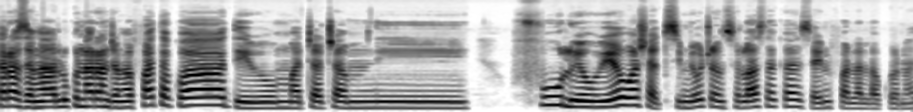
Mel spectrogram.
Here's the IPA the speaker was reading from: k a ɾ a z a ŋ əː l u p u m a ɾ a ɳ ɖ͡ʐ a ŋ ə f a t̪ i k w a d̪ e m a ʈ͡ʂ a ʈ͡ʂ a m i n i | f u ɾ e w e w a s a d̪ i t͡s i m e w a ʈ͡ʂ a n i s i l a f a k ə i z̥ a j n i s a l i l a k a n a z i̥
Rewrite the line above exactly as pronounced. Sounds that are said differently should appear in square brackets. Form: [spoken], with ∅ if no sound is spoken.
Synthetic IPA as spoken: k a ɾ a z a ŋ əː l u [k] u [n] a ɾ a ɳ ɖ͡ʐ a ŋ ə f a t̪ [a] k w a d̪ e m a ʈ͡ʂ a ʈ͡ʂ a m i n i | f u [l] e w e w a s a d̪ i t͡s i m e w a ʈ͡ʂ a n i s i l a [s] a k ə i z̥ a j n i [f] a l [a] l a k a n a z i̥

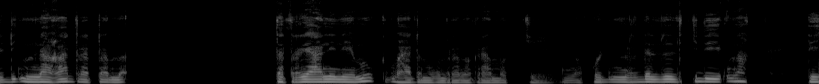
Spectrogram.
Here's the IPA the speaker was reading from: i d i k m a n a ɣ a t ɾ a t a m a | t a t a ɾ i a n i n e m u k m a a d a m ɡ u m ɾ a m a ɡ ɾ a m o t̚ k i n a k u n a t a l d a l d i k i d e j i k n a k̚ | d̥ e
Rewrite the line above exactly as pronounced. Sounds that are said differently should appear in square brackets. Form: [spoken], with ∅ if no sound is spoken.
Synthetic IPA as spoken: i d i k m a n a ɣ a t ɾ a t a m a | t a t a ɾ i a n i n e m u k m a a d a m ɡ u m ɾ a m a ɡ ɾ a m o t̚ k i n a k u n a [d] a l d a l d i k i d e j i k n a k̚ | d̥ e

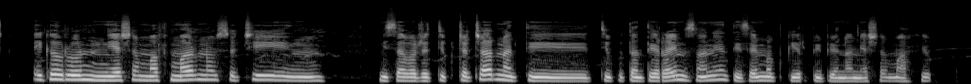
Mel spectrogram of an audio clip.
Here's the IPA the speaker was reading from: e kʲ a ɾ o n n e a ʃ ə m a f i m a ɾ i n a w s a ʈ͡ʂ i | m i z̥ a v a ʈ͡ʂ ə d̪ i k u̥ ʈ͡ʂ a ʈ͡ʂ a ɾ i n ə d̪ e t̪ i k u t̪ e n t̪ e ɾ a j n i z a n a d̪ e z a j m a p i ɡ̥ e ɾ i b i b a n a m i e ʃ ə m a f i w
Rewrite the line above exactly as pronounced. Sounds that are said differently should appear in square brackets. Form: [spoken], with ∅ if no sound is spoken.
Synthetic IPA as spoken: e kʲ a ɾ o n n [i] a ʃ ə m a f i m a ɾ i n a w s a ʈ͡ʂ i | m i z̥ a v a ʈ͡ʂ ə [t̪] i k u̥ ʈ͡ʂ a ʈ͡ʂ a ɾ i n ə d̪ e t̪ i k u t̪ [a] n t̪ e ɾ a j n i z a n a d̪ e z a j m a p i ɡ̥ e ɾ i b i b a n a m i [a] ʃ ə m a f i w

